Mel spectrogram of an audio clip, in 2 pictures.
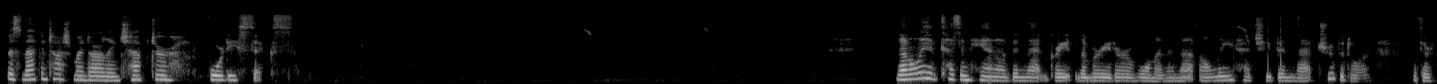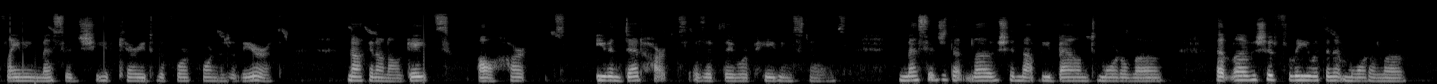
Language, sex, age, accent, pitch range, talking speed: English, female, 40-59, American, 160-195 Hz, 150 wpm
